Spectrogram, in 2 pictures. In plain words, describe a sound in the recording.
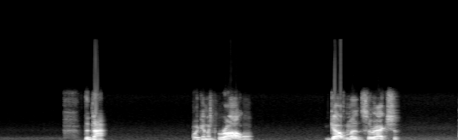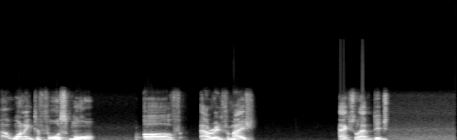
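A middle-aged man speaks calmly over an online call, in short phrases with pauses.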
